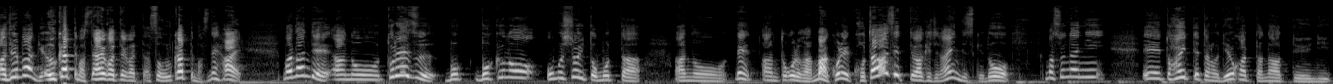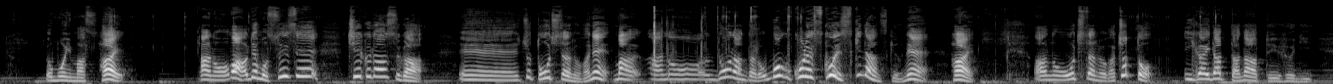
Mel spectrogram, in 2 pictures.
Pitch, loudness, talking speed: 225 Hz, -19 LUFS, 400 characters per minute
